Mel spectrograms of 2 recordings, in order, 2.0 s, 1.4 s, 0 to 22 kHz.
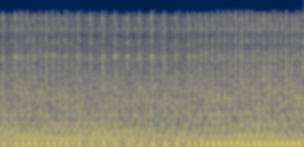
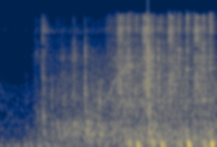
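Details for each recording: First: Honda-powered Troy-Bilt TB240 self-propelled mower after carburetor cleaning: rough, rich running for two seconds as the automatic choke stays closed, then a backfire pop as it opens and idle smooths; choke sticking closed. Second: Troy-Bilt TB240 self-propelled mower with Honda engine, after carburetor cleaning, engine hot: catches and settles into a steady, even beat with strong low thump and no misses; now running properly.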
